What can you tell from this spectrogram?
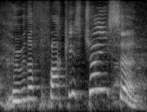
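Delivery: high, slow, incredulous outburst; shocked disbelief. Retold or imitated. Mother to daughter, high shocked disbelief. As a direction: hit it like a jolt of alarm. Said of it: "I'm like".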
